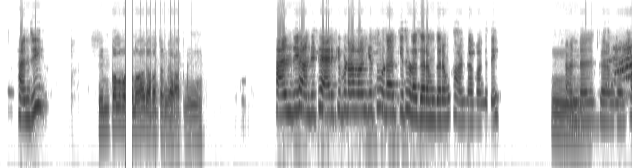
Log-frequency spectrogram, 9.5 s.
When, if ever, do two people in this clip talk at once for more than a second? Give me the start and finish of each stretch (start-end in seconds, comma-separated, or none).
none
